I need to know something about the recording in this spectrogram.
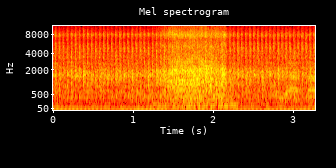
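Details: Mitsubishi Canter truck, manual transmission, tested lifted before disassembly: rough, uneven growl over the running engine swelling midway; likely gearbox bearing damage causing coarse grinding noise.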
